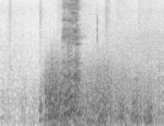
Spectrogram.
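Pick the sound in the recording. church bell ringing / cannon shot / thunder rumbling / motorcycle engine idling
thunder rumbling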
